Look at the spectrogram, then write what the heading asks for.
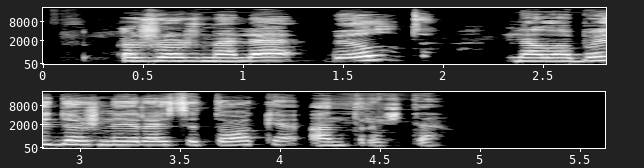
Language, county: Lithuanian, Alytus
